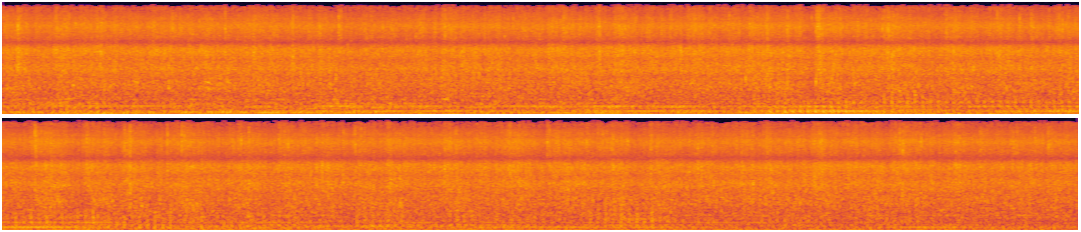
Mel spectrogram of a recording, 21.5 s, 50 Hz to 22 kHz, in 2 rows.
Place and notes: Norway, Oslo, Oslo Radhus, Fountain, water, binaural
3 June 2011, ~11:00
